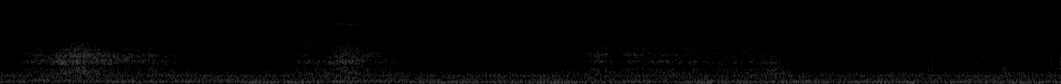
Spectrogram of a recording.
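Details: Domestic cat purring while being brushed indoors: a steady low rumbling purr runs throughout, overlaid by soft repeated swishing brush strokes about every two to three seconds.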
